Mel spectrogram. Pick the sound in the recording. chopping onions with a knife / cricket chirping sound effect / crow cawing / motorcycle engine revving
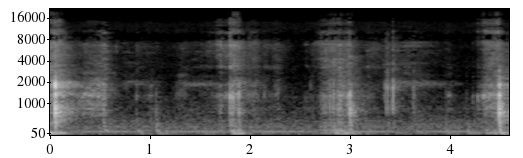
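chopping onions with a knife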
